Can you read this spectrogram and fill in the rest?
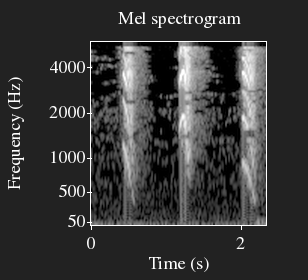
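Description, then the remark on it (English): Three short, high bleats from a deer call imitating a young axis deer, each sliding downward in pitch and spaced evenly apart, with silence between them and no talking. “And you're simulating a young axis.”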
